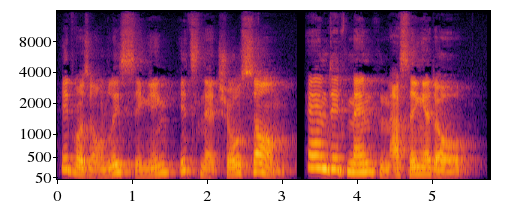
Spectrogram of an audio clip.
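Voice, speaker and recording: A man with a voice on the high side reads a children's story aloud in an echoey room, his storytelling measured and expressive.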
